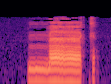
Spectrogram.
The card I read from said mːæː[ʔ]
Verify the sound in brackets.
incorrect: k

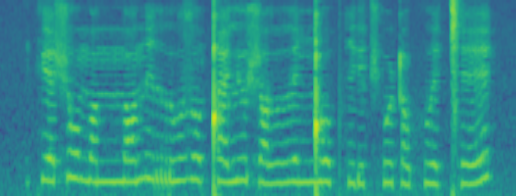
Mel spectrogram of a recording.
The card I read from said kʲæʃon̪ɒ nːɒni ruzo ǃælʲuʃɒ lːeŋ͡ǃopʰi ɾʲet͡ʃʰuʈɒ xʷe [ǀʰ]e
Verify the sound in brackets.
correct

